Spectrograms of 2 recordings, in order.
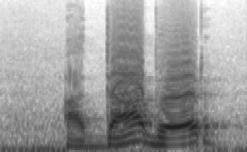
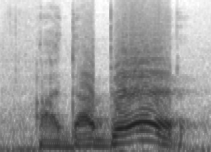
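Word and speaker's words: אדבר: And the previous word, instead of saying Adaber, Adaber. Now, the last column are exceptions, some of the exceptions.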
